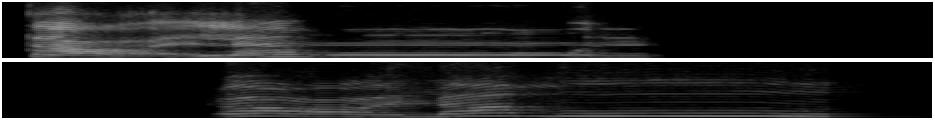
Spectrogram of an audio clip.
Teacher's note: when you're saying the ayn, try not to say ta and give like a very hard jerking sound. It's a very soft one. So all you're saying is ta.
